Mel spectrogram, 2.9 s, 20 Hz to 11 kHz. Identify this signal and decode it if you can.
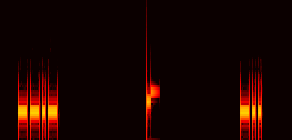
Morse code, heard as a keyed tone, about 39 wpm, 700 Hz. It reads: Q D
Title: Single Letters 40wpm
